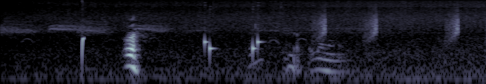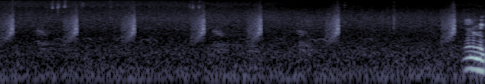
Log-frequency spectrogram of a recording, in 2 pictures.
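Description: Short, soft game menu blips and pops come one after another.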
